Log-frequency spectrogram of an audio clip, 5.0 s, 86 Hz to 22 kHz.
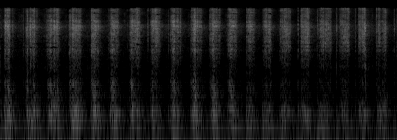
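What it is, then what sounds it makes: Plaster dig block being scraped. A wooden pick scratches and scrapes around an embedded white item in a solid orange-yellow plaster dig block resting on cardboard, with crumbly powder around it. About 20 steady, bright, gritty scraping strokes come at roughly four per second, each short and dry with no ring.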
